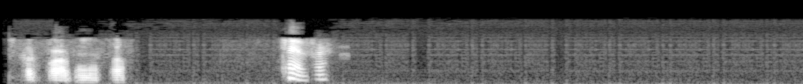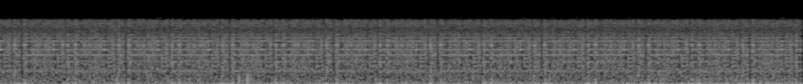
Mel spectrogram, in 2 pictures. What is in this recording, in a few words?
Tempe Police, scanner audio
